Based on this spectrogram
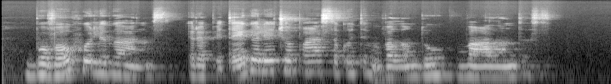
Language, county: Lithuanian, Marijampolė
